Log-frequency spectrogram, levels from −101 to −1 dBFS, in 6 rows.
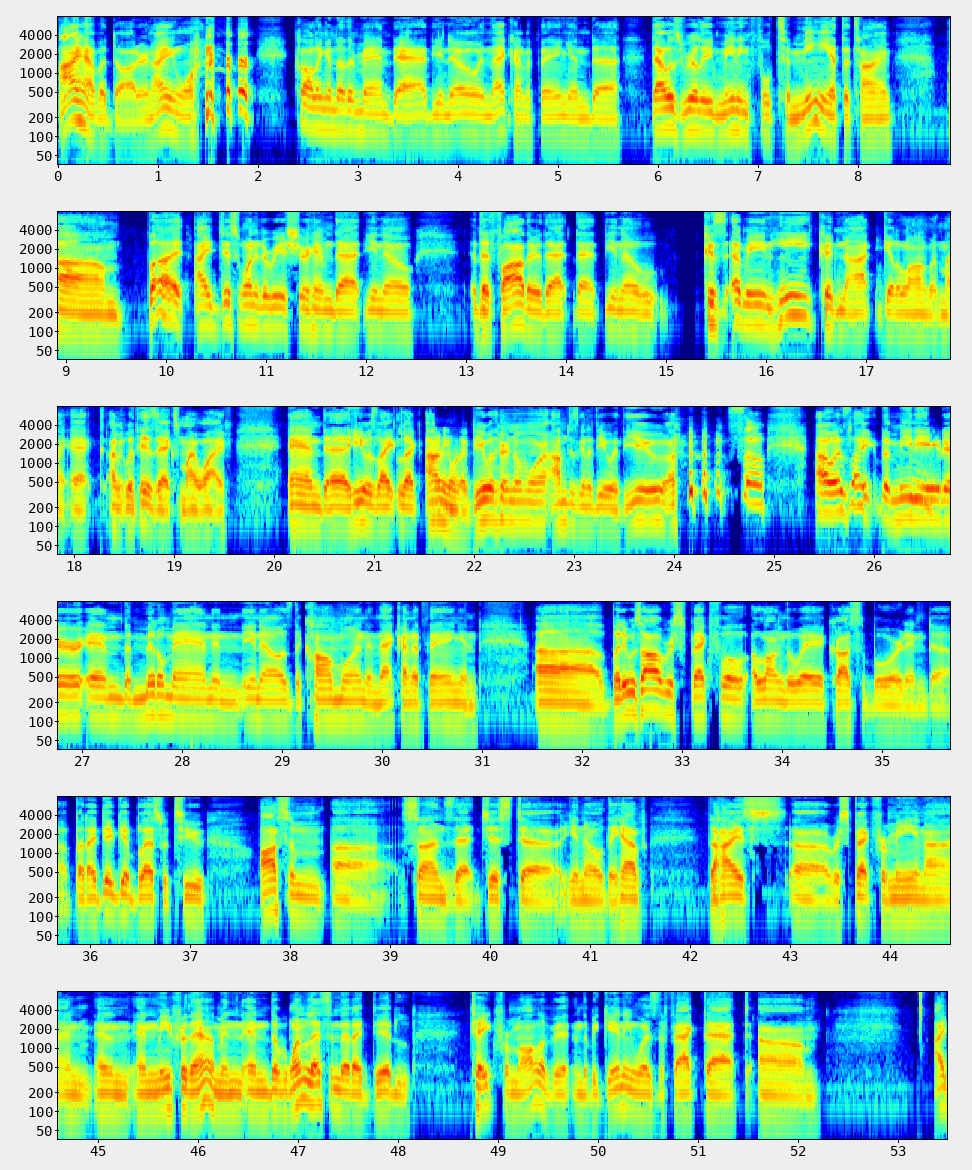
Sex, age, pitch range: male, 30-49, 95-120 Hz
